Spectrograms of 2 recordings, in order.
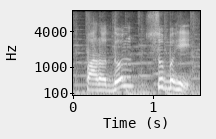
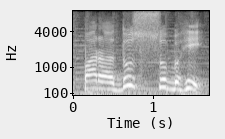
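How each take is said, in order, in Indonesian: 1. Kata pertama berakhir dengan bunyi l. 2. Kata pertama berakhir dengan bunyi s.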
